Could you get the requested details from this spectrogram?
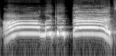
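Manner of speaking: light up at a lovely surprise; thrilled, awed ah; delighted gasp. Real, not acted. Sees the tattoo on camera.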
